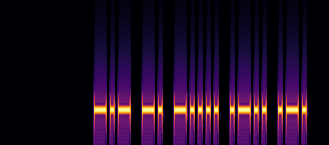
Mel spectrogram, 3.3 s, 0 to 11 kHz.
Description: Morse code, heard as a keyed tone, about 29 wpm, 700 Hz. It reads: KN6LR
